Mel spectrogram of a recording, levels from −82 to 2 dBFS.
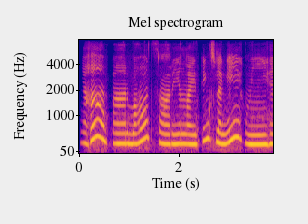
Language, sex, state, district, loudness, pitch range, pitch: Hindi, female, Haryana, Charkhi Dadri, -13 LUFS, 255-350 Hz, 265 Hz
